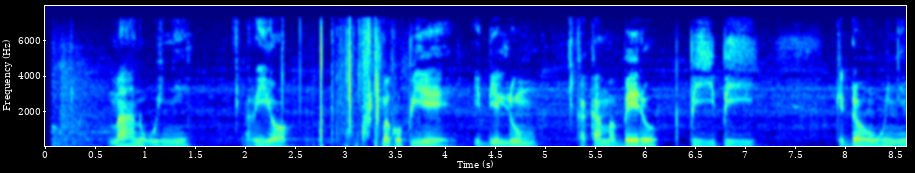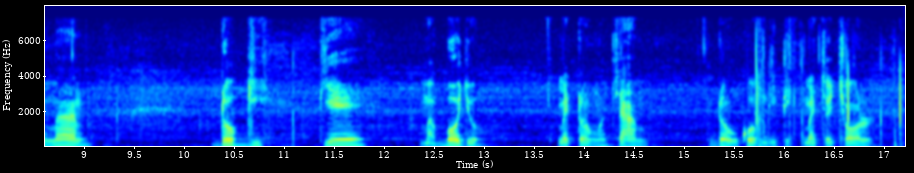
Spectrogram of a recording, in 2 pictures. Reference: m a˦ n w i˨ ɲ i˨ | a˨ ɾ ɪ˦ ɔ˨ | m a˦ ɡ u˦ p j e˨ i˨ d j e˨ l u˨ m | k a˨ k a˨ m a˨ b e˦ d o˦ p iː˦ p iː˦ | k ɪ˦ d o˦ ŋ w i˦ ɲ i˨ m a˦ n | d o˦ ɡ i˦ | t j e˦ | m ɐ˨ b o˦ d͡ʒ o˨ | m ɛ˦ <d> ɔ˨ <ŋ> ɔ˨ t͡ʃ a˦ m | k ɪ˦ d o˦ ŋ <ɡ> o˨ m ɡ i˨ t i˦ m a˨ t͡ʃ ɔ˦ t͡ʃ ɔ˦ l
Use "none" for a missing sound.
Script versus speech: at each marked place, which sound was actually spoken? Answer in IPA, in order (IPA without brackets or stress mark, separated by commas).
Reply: t, ŋ, k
